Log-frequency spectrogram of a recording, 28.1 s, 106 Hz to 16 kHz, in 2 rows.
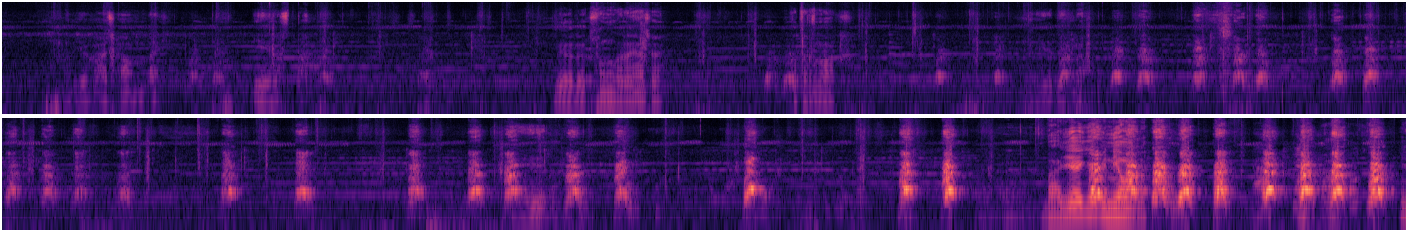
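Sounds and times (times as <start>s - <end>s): dog barking: 1.8s - 2.3s, 7.6s - 8.0s, 9.3s - 15.4s, 16.2s - 17.2s, 18.1s - 20.4s, 21.4s - 21.8s, 23.0s - 23.8s, 24.9s - 28.0s.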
